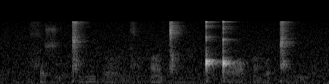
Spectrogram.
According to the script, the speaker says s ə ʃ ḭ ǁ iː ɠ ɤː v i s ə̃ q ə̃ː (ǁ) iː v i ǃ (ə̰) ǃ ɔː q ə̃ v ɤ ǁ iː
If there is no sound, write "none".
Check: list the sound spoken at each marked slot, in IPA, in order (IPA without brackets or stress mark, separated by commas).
ǀ, ə̰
